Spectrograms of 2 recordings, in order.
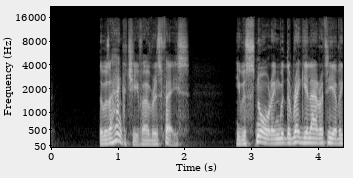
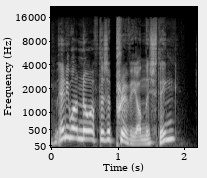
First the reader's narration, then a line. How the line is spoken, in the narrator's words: She added brightly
